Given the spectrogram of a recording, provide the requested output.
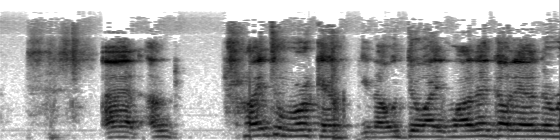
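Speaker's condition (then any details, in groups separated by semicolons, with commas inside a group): Cerebral palsy; speech affected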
